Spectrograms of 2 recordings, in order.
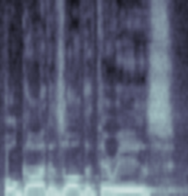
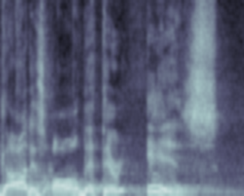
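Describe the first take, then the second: First: It is said casually, without energy. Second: It is said with strong energy and conviction.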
